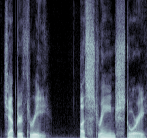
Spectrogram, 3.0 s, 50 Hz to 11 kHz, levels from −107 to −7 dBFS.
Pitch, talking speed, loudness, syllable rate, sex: 100 Hz, 80 wpm, -22 LUFS, 3.7 syllables/s, male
